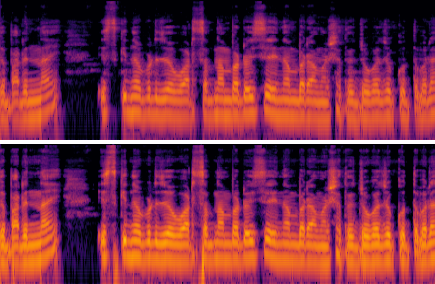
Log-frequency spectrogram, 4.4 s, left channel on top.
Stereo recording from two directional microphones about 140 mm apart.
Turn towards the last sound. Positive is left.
turn(degrees=-40)  # may be behind; listen again after turning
